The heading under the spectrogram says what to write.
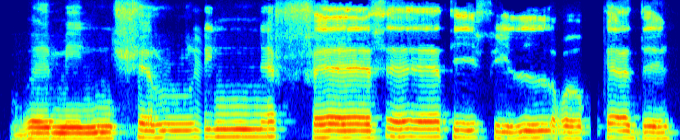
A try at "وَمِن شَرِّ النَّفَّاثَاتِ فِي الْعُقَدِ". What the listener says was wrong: திருப்பி போதுங்க, ஐன் கொஞ்சம் வரணும்.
